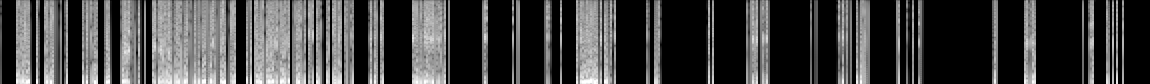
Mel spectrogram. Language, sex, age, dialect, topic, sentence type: Maithili, male, 18-24, Bajjika, agriculture, statement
